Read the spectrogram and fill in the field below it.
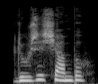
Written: luseshampoo

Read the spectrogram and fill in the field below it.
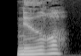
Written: nedre

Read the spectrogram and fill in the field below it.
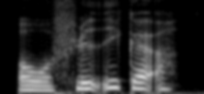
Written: overflødiggøre

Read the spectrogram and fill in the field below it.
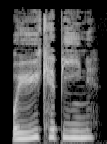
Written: rygekabine

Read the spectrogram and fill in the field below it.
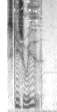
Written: skizoid

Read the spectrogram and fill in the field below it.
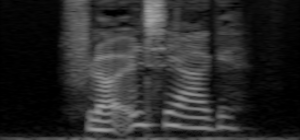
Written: fløjlsjakke

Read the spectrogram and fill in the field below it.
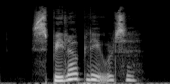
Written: spiloplevelse

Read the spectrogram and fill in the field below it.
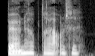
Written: børneopdragelse

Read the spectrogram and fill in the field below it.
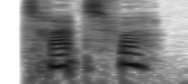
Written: transfer

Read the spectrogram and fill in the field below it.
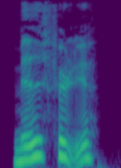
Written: MEDFULGT

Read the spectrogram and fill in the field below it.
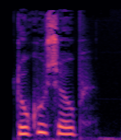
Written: dokusoap

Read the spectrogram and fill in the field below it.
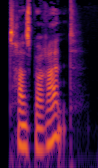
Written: transparent

